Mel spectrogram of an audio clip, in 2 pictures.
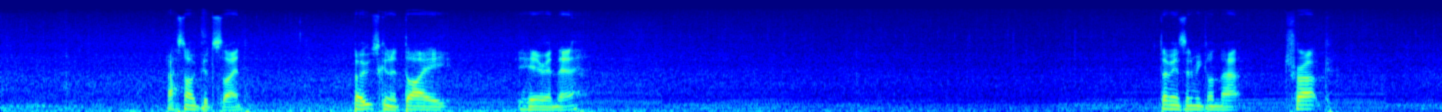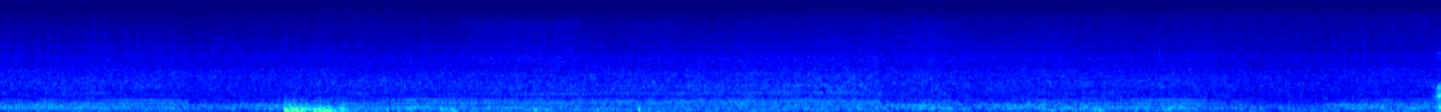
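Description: Rain patters steadily on water.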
